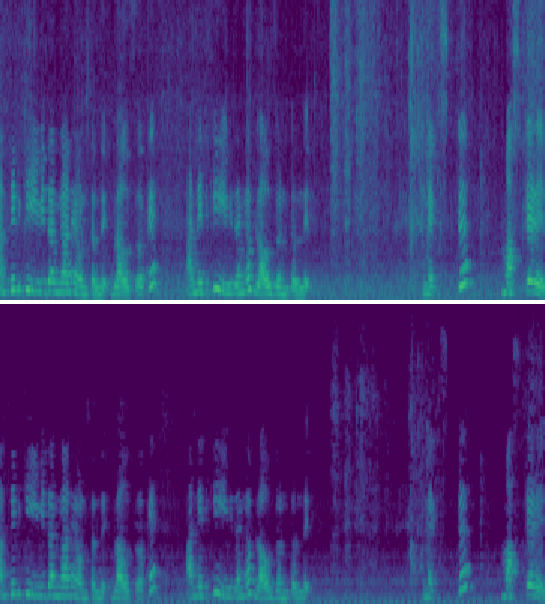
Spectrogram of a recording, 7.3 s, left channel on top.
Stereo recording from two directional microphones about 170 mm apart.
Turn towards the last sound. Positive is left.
turn(degrees=35)  # may be behind; listen again after turning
